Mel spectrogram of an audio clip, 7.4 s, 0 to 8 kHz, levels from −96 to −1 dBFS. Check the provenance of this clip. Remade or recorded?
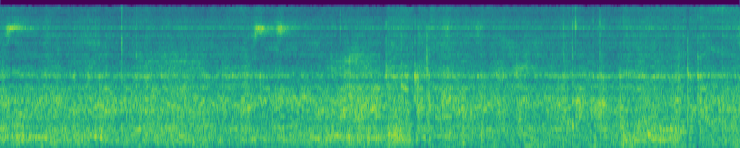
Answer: remade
